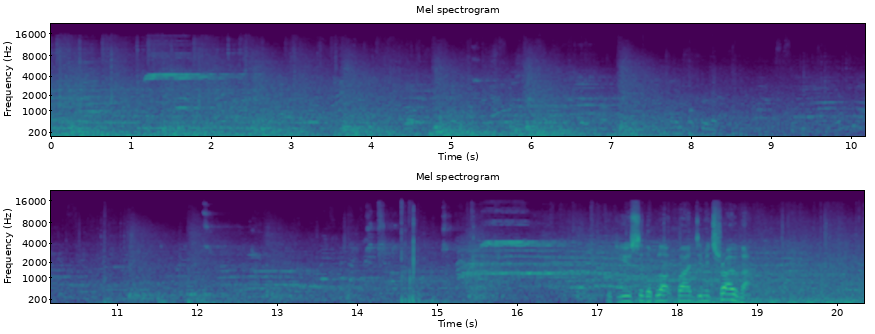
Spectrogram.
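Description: A large crowd murmurs and cheers in a big echoing arena.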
